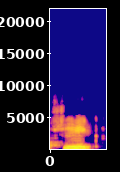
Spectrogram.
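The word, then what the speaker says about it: sake: Size pronounce like फा इन father and की शेकी ई के ई राइम्स विद वे, ठीक है।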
